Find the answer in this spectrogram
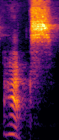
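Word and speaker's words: Haxe: pronounce it well the the guy who invented it uh nikola is french so i'm sure in his mind it's axe because there's no h in french we just don't say them but ever since uh audell has discovered it he says haksey so i say hexy as well but you know okay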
